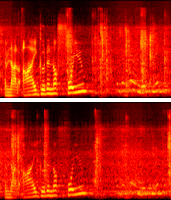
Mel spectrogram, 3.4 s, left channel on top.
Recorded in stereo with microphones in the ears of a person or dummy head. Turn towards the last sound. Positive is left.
turn(degrees=80)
